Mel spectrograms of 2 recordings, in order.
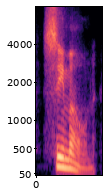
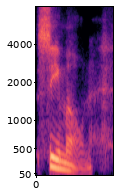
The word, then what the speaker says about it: Simon: Okay, so his name is pronounced Simone. It's spelled Simon, but it's Simone.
